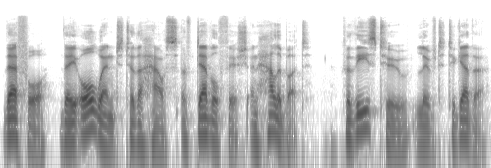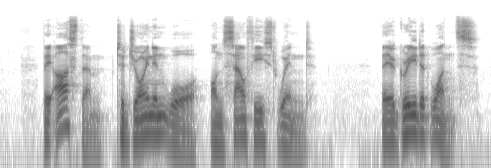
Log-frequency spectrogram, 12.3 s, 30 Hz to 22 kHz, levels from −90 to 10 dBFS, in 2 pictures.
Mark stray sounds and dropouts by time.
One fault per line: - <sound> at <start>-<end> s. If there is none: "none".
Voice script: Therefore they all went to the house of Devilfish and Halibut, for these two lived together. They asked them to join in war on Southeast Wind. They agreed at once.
none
